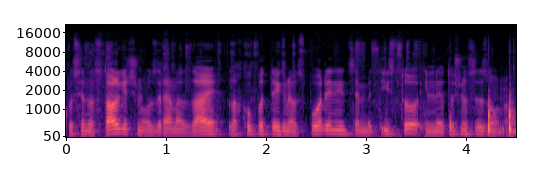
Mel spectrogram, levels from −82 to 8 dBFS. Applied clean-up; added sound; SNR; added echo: none; Writing; 6 dB; none.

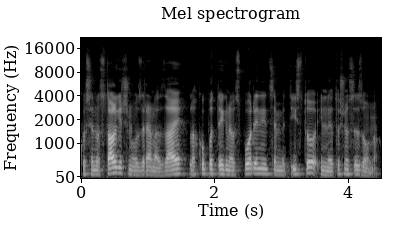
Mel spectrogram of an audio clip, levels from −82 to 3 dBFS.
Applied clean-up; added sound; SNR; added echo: none; none; none; none.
